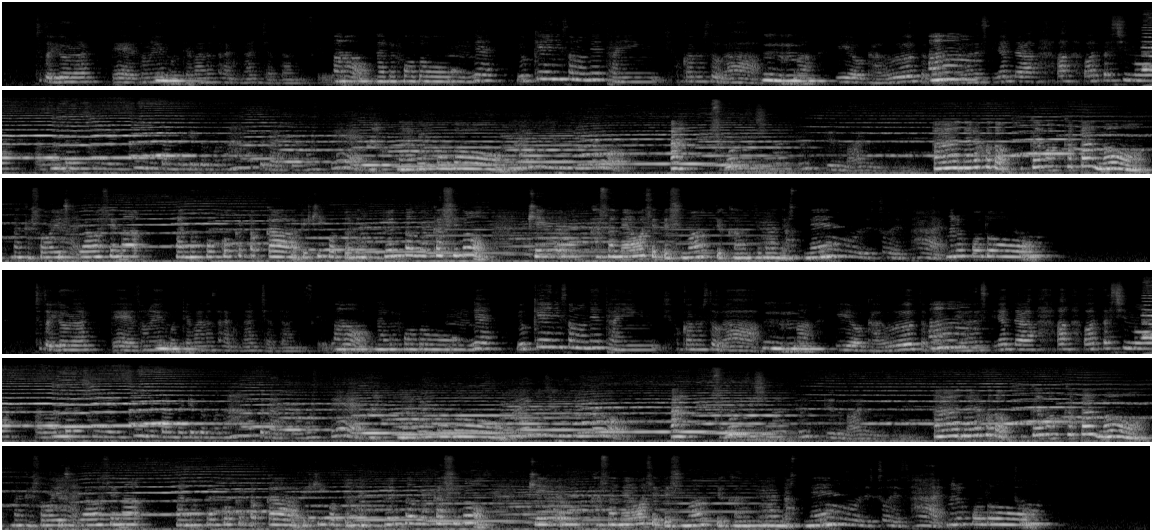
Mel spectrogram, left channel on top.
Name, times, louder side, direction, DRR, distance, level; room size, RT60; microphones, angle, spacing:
voice 1, 0.3-3.6 4.4-7.6 7.9-8.1 8.3-15.1 16.4-17.8 18.7-20.7 23.5-23.8 25.3-25.6 26.4-26.7 28.4-28.6 30.8-32.4 33.2-33.4, right 2 dB, 60° right, 1 dB, 0.9 m, -34 dB
voice 2, 1.5-1.9 3.3-4.6 7.6-8.2 9.3-9.8 12.0-12.2 15.2-16.6 18.2-19.2 20.8-24.4 24.7-25.3 25.6-31.4 32.4-33.3, left 1 dB, 85° left, -2 dB, 0.6 m, -25 dB
sound 1, 11.4-30.7, right 2 dB, 10° right, 0.4 m, -28 dB
2.6 x 2.1 x 3.2 m, 0.33 s
head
